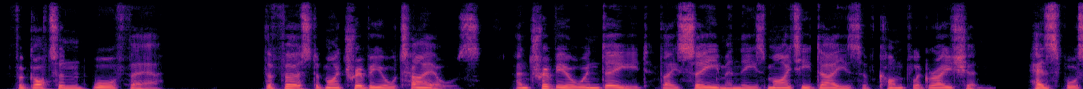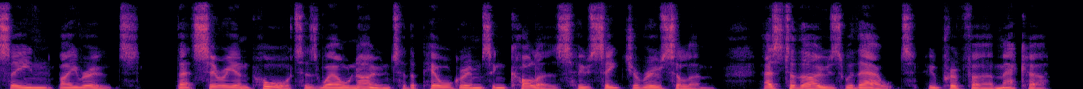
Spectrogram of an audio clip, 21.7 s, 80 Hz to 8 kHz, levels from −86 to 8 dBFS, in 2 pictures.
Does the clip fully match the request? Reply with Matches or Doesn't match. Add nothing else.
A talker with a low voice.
Matches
